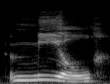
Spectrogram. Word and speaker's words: mil: A thousand is meal.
